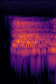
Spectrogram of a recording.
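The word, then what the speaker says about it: Tsangpo: तिब्बत जाती है तो इसका नेम हो जाता है सांगपो रिवर। क्या होता है सांगपो, ये इसमें टी साइलेंट है, ठीक है, इसमें टी साइलेंट है, तो क्या होता है सांगपो रिवर।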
